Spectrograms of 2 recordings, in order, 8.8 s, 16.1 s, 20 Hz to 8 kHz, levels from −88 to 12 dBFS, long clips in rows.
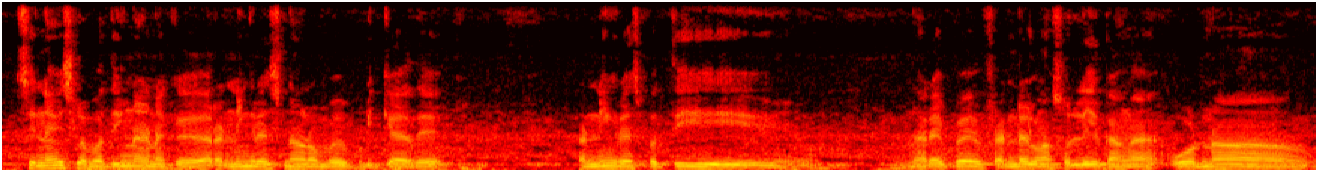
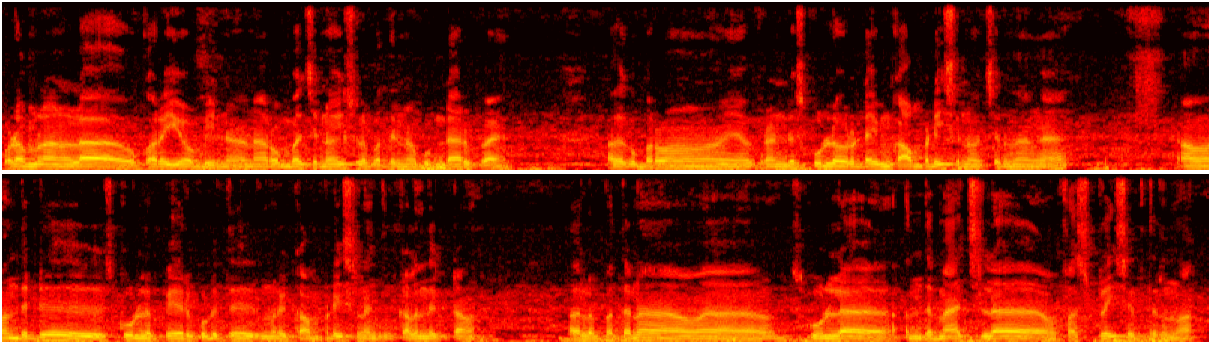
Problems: constant background noise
